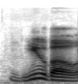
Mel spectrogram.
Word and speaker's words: Bubo: how do you pronounce his name bubo like Bubonic Plague bubo i see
